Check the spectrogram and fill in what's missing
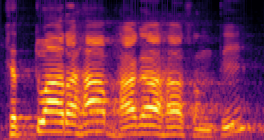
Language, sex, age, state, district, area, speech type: Sanskrit, male, 60+, Karnataka, Uttara Kannada, rural, spontaneous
